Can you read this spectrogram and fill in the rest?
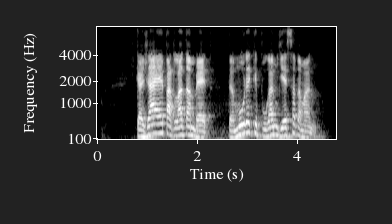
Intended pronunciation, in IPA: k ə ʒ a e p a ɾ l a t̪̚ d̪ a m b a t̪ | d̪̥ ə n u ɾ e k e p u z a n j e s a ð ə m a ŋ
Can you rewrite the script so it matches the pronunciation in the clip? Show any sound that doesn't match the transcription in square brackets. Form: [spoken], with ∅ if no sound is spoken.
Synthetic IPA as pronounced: k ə ʒ a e p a ɾ l a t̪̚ d̪ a m b [ɛ] t̪ | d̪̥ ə [m] u ɾ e k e p u [ɣ] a [m] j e s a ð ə m a [n]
